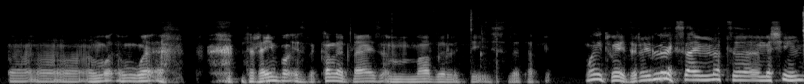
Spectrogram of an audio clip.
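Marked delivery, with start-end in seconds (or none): 5.8-8.0 higher-pitched, pleading for patience; exasperated protest. Real, not acted. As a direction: push back at being rushed, voice raised in pitch. Rushed debater pushes back.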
